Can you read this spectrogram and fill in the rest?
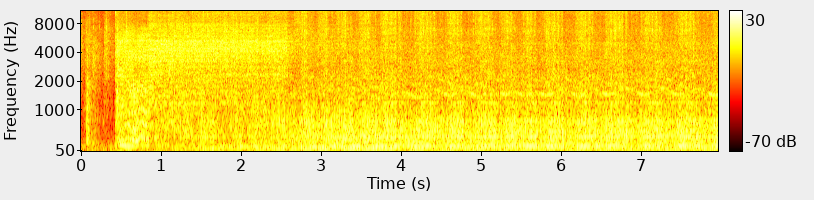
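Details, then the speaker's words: AMC 304 V8 freshly built for a 1979 AMC AMX, during break-in start attempt: long even cranking that never catches; no fuel pressure because the pickup in the not-full supply tank was sucking air. "i fired the engine twice didn't have fuel pressure because my pickup was sucking air"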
